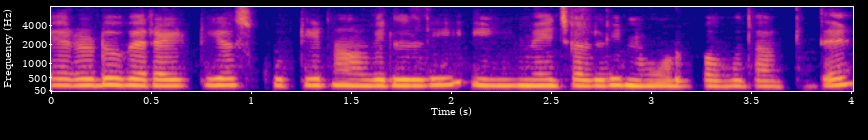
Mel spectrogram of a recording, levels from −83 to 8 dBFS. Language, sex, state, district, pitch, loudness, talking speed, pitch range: Kannada, female, Karnataka, Dharwad, 210 Hz, -13 LUFS, 120 wpm, 210-225 Hz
